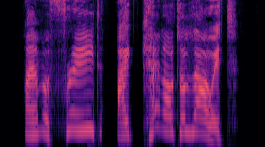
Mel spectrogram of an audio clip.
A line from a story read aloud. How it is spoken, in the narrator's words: he said in that ridiculous squeak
